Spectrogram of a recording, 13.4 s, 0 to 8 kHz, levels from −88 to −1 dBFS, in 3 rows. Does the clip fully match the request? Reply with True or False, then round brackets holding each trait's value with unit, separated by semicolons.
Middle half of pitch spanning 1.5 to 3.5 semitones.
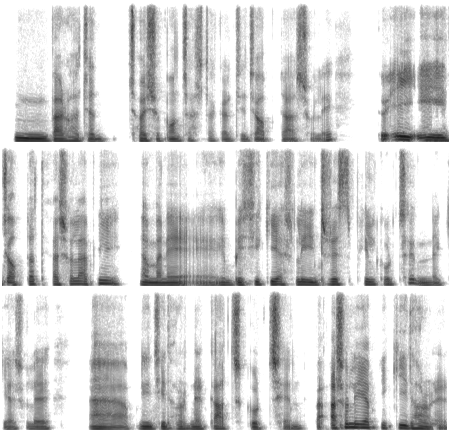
False (4.7 semitones)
